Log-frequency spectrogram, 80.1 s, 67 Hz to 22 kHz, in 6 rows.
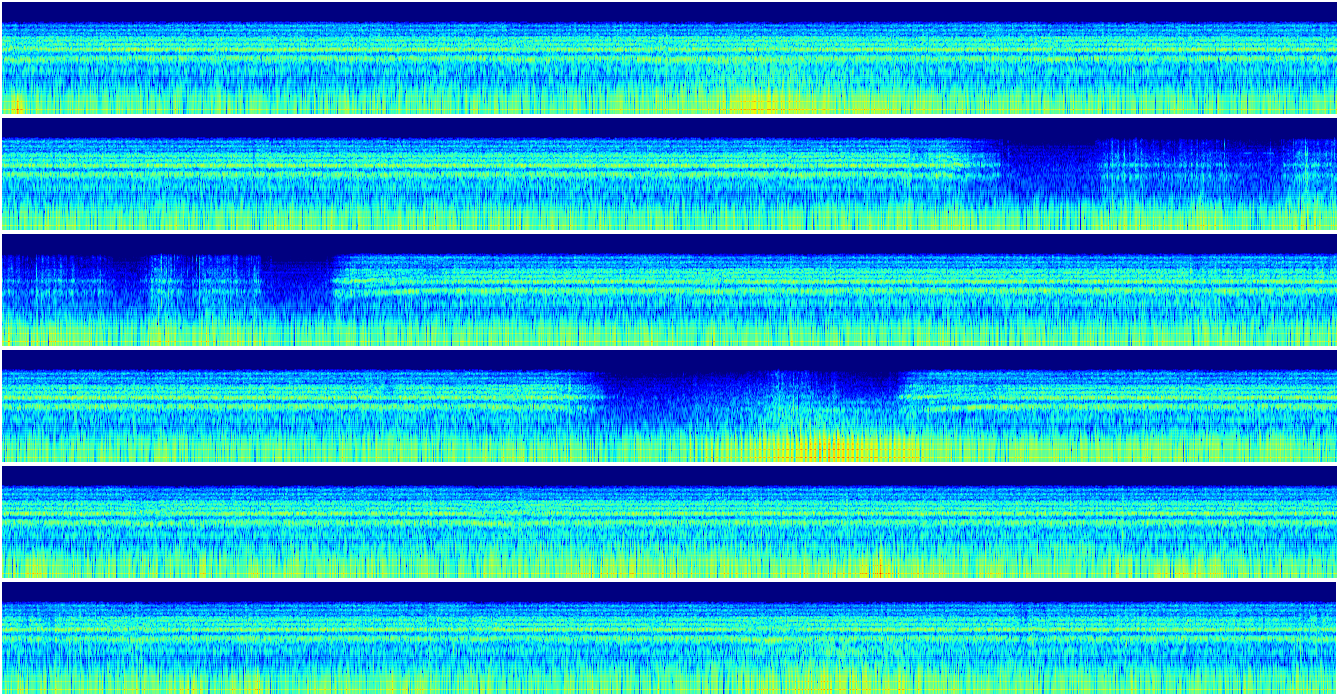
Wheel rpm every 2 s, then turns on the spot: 160, 160, 160, 160, 160, 160, 160, 160, 160, 160, 160, 100, 20, 20, 20, 130, 160, 160, 160, 160, 160, 160, 140, 10, 60, 160, 160, 160, 160, 160, 160, 160, 160, 160, 160, 160, 160, 160, 160, 160.
24-28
